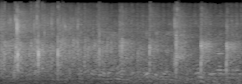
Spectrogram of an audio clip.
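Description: Audience applause for poets at a mushaira during a literary festival in Bhopal, a steady wash of clapping with a few sharper bursts, moderately loud and with no speech over it.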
